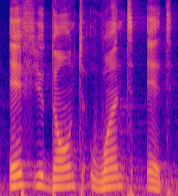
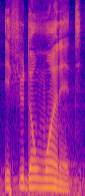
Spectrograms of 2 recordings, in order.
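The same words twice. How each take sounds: First: "If you don't want it" slowly, word by word; slow careful model. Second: "If you don't want it" run together at normal speed; linked model. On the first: ("If you don't want it" devagar, palavra por palavra) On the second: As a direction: link the words of "If you don't want it" smoothly. ("If you don't want it" emendado, em ritmo normal) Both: Shown as a demonstration. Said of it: "tu vai dizer if you don't want it".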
